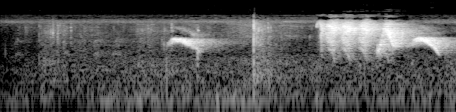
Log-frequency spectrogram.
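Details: Wild drongo singing in natural habitat: a slurred downward whistle, a short gap, then a loud burst of harsh, rapid buzzy notes ending in another falling whistle.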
